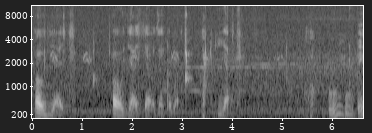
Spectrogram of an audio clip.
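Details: Newborn girl less than a day old with her first hiccups: soft, quick, irregular mouse-like infant hiccups under an adult's gentle cooing.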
